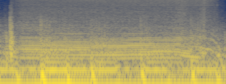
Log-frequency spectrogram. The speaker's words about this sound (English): A big guy driving past in a Holden oh. slows down and gives Whero the evils. Oh, no, no, no, no, no, not you. You're very pretty. The big guy gives Whero the finger and speeds off.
